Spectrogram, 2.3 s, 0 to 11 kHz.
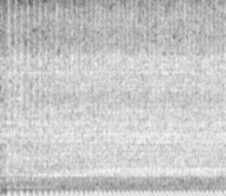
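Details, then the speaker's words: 2021 Kawasaki KLX 300R, fuel-injected single, cold, after the no-start was fixed with a replacement ignition part: quick, even thumping idle with no misses or knocks, settling smoothly. "and apparently that was the problem maybe yeah it's probably just cold"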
